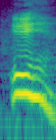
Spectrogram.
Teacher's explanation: mengalirnya napas ketika ha ini sukun ya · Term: alhams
